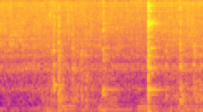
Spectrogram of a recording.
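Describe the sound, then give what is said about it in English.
Spanish onion sweating with kosher salt in a pan while being gently stirred: a soft, steady sizzle broken by a few light scraping clicks from the stirring. “I'm going to add just a little bit of kosher salt to the onion. Again, that helps sweat the onion. So we're just going to stir this in nice and gently.”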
